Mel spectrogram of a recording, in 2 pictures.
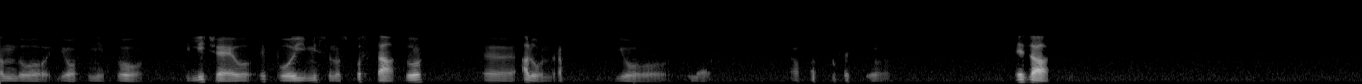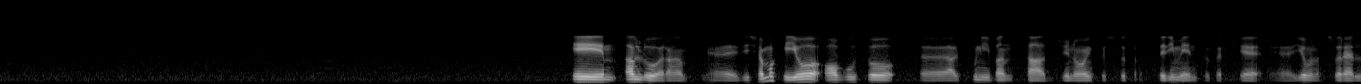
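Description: Packet loss with last packet repeated occurs at 4.4, 6.34, 16.8 to 16.96, 19.0 and 20.74 s. Replayed 20 ms chunks cause small blips at the single repeats and a 50 Hz robotic stutter in the runs, not silent dropouts.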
